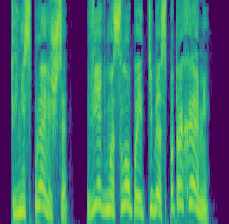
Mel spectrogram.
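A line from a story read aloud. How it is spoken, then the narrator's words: Shouted in face. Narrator (Russian): выкрикнула она мне в лицо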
